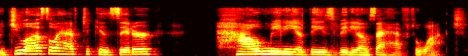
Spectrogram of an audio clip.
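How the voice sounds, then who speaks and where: A woman with an ordinary speaking voice talks at a moderate pace in a fairly low pitch, with ordinary pitch variation. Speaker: university instructor. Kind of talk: lecture.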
